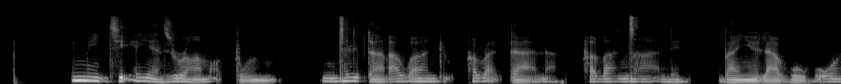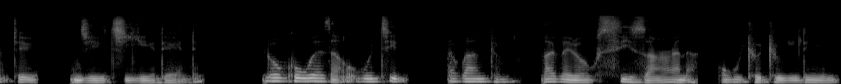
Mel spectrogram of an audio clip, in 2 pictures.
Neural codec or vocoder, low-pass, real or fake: codec, 24 kHz, 0.9 kbps, WavTokenizer, small release; 9.9 kHz; fake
